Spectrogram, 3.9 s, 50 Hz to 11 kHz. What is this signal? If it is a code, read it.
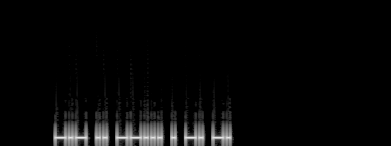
Morse code, heard as a keyed tone, about 34 wpm, 700 Hz. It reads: KI7ENN
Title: USA Call Signs 35wpm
